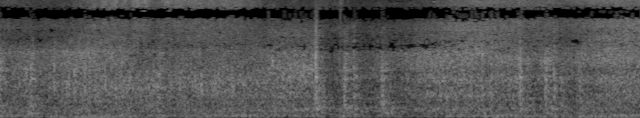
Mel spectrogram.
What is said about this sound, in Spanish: Este es el estruendo que provocan los coches al pasar por una chapa metálica con la que algún operario del Ayuntamiento de Santiago ha tapado un agujero en la calzada de la Travesía de Osar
